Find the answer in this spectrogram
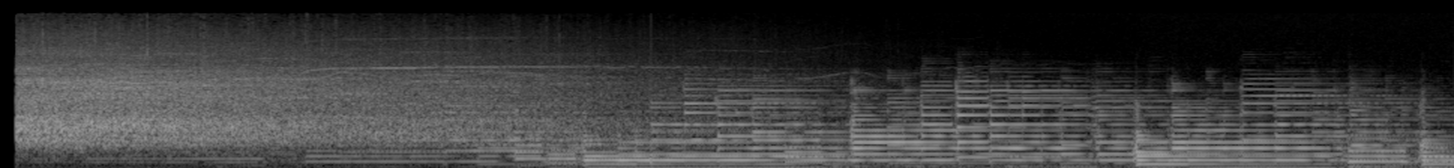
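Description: Instrumental introduction of a song: a hissing wash that fades over the first few seconds, then plucked string notes from about four seconds in that build into a steady picked pattern.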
